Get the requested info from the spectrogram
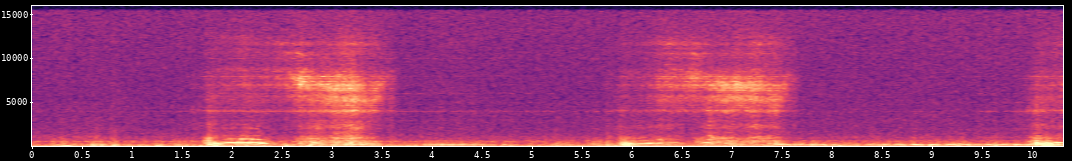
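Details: Female soft snoring with whistling, snorting noises, about 15 breaths a minute, over steady room hum.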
